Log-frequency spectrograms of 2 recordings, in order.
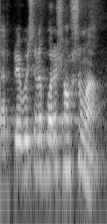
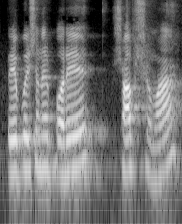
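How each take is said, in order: First: Said in the usual way. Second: প্রিপোজিশনের পরে সবসময় said slowly and louder, rising at পরে; slow emphatic repeat. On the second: Shown as a demonstration. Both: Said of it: "teacher repeats rule for emphasis".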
